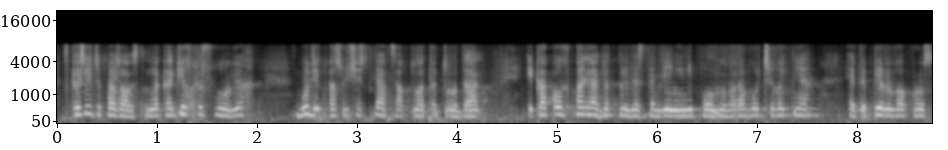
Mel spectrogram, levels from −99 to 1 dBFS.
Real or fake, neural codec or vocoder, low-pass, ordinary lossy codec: fake; codec, 16 kHz, 1 kbps, FreqCodec, smaller model; 7.2 kHz; none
